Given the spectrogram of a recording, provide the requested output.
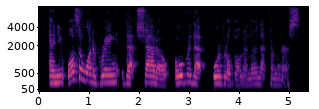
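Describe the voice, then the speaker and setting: A woman speaks with a New Jersey accent. Her pitch is medium. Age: 60s. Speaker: makeup consultant. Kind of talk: makeup tutorial livestream. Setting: live stream. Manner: casual, chatty.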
